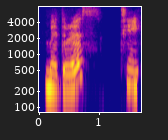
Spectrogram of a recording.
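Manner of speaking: مدرستی said slowly as madras-ti, no vowel after s; slow demo of مدرستی as madras-ti; common Arabic pronunciation. Shown as a demonstration. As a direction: close on the s, then ti: مدرستی as madras...ti. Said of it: "عموم کشورهای عربی دو سیلابی تلفظ".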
